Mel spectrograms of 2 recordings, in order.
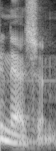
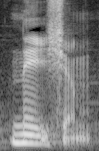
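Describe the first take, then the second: First: নেশন with short pure e; everyday pronunciation. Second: নেশন with gliding "ay"; correct pronunciation. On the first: Teacher showing the usual habit, নেশন with short e. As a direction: say নেশন as "ne-shan". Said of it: "কি বলি?". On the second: Teacher giving the real pronunciation, নেশন as "nay-shan". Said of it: "আসলে উচ্চারণটা কি বলবো". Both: Shown as a demonstration.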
